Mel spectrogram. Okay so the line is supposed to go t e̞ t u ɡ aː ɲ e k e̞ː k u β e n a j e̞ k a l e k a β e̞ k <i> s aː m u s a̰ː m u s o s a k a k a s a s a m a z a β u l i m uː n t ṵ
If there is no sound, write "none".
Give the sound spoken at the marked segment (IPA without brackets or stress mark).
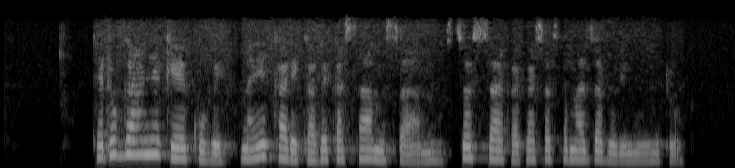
a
